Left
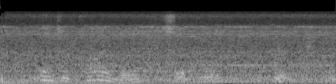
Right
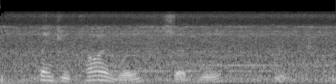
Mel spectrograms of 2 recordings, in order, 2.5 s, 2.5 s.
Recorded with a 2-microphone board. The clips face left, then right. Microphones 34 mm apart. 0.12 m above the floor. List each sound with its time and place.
0.3 s a man speaking: 55° right (ahead or behind)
